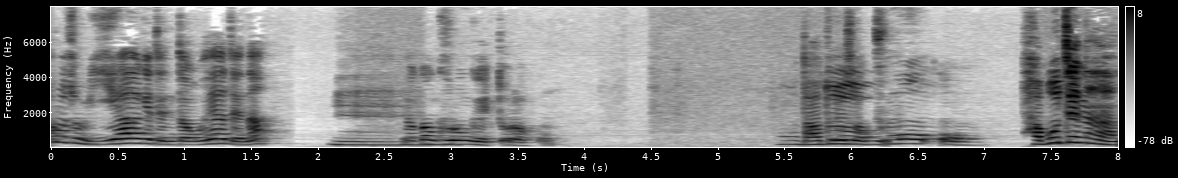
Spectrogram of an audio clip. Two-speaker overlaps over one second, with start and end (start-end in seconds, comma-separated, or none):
none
